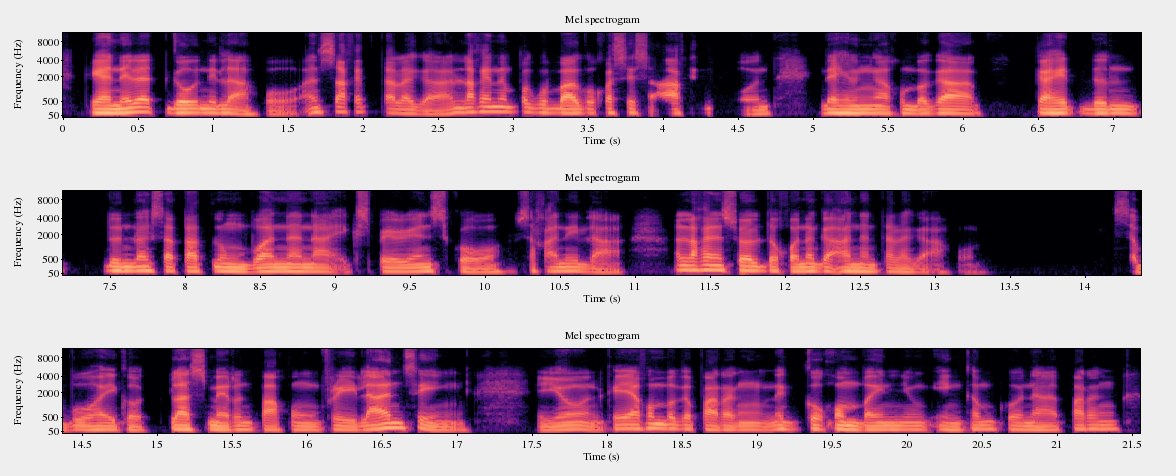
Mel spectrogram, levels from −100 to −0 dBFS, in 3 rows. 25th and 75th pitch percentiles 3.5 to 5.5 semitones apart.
No: average, 2.9 semitones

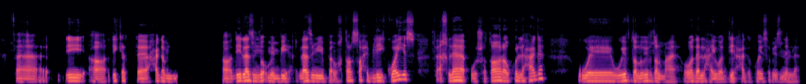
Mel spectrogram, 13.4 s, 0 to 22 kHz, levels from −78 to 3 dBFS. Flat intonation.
No: average, 3.3 semitones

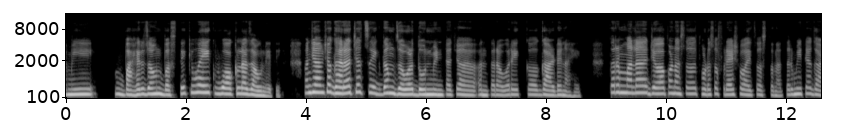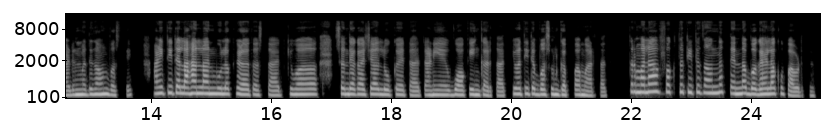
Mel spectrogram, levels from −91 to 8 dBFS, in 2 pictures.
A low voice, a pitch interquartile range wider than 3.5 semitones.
No: high, 225 Hz; average, 4.0 semitones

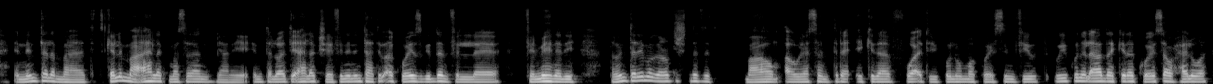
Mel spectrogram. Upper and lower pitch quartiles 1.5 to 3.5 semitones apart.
Yes: narrow, 2.5 semitones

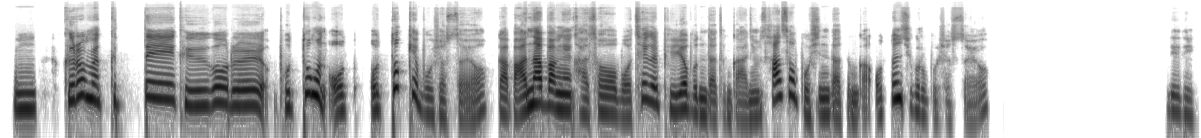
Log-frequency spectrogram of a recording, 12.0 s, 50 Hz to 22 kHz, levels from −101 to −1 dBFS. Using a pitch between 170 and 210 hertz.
Yes: medium, 185 Hz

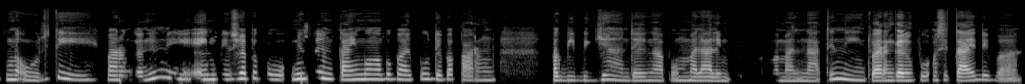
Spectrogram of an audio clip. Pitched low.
No: high, 215 Hz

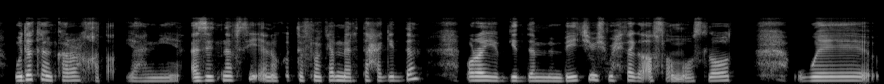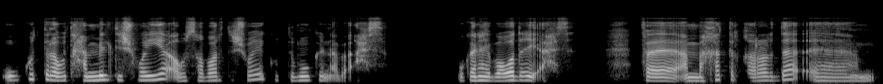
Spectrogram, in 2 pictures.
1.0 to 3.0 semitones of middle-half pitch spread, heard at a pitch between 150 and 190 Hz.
Yes: narrow, 2.4 semitones; medium, 185 Hz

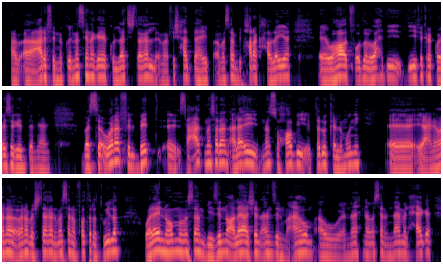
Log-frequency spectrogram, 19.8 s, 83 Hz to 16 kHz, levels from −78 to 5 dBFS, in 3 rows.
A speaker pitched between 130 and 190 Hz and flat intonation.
No: medium, 140 Hz; average, 3.3 semitones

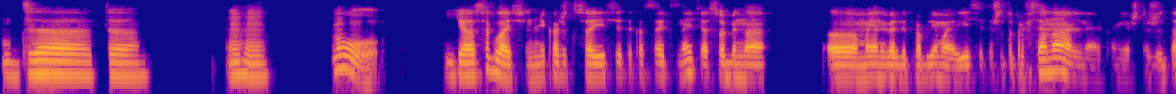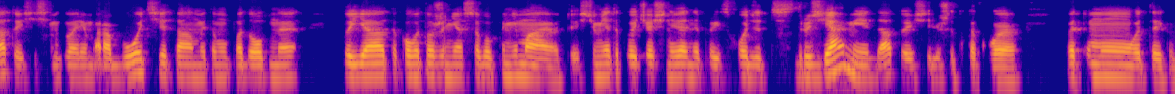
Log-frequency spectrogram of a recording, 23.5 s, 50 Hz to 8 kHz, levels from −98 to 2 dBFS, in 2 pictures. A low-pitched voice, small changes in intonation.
Yes: low, 130 Hz; narrow, 2.0 semitones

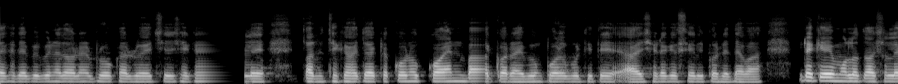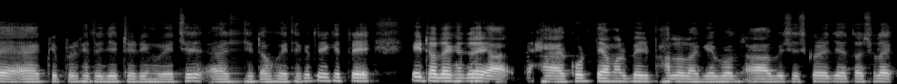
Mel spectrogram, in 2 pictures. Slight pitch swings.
Yes: narrow, 1.3 semitones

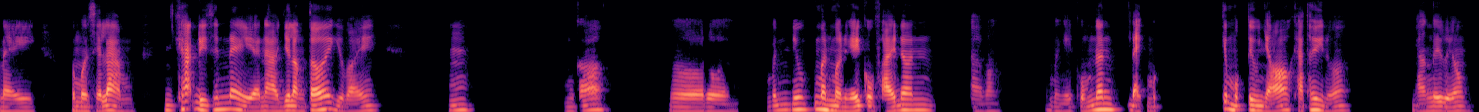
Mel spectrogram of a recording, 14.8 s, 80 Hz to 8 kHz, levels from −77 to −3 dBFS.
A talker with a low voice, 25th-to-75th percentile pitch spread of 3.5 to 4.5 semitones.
Yes: low, 120 Hz; average, 4.0 semitones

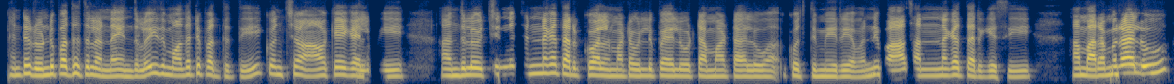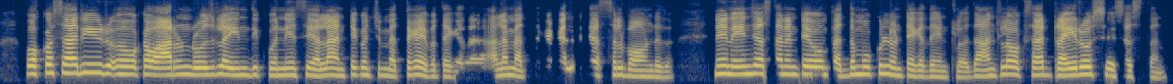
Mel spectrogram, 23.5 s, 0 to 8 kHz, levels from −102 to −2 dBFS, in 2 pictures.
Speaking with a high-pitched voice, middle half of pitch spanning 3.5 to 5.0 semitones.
Yes: high, 210 Hz; average, 4.3 semitones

